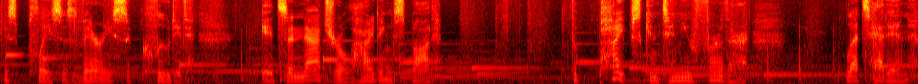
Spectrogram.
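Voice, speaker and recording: A man playing a calm, knowledgeable young scholar in a video game, explaining things in a composed, matter-of-fact way. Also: medium pitch, slow pace, long pauses, over loud music. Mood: analytical.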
